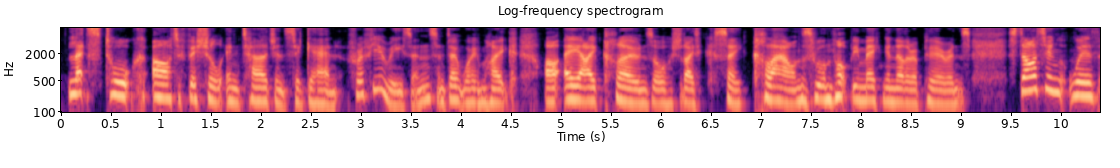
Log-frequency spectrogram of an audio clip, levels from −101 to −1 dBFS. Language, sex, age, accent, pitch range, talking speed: English, female, 50-69, British, 160-225 Hz, 165 wpm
